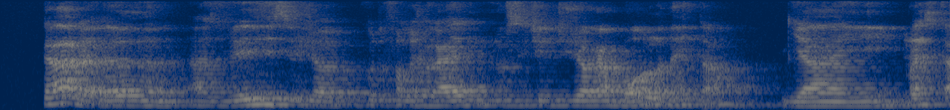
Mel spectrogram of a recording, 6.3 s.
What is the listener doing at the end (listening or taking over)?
listening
